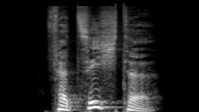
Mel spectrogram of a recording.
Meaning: nominative/accusative/genitive plural of Verzicht
- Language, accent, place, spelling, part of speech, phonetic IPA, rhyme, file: German, Germany, Berlin, Verzichte, noun, [fɛɐ̯ˈt͡sɪçtə], -ɪçtə, De-Verzichte.ogg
